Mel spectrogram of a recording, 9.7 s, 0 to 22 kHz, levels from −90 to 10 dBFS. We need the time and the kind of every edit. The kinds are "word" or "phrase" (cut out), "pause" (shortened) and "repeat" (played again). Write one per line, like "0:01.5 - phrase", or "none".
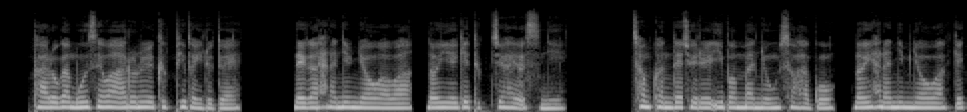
0:01.9 - word
0:03.2 - word
0:04.1 - pause
0:06.8 - word
0:08.4 - pause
